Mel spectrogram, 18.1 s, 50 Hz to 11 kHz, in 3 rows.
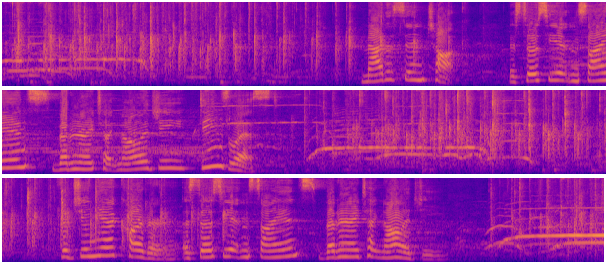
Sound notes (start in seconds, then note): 0.0 cheering; 9.8 cheering; 16.8 cheering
